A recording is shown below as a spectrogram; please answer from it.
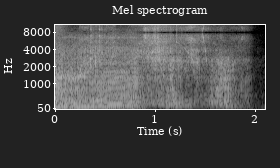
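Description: Dwarf race car's motorcycle engine revving, its pitch rising as the car accelerates, then fading out to silence near the end.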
